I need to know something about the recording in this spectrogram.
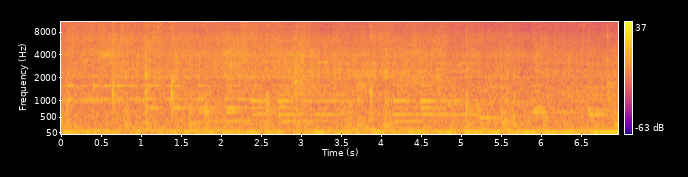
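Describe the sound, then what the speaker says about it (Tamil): Sliced large onions and eggplant pieces sauté in sesame oil for a Nanjil Nadu style eggplant aviyal, giving a continuous close sizzle with soft scraping stirs and no talking. "ஸ்லைஸ் நறுக்கின பெரிய வெங்காயம் மற்றும் கத்திரிக்காய் துண்டுகளை சேர்த்து நல்ல எண்ணெயில் வதக்கிக்கலாம்."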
